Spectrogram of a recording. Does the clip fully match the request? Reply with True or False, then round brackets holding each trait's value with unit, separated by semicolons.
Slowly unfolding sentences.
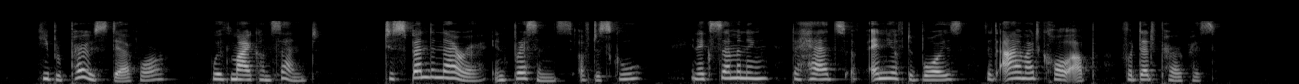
False (150 wpm)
